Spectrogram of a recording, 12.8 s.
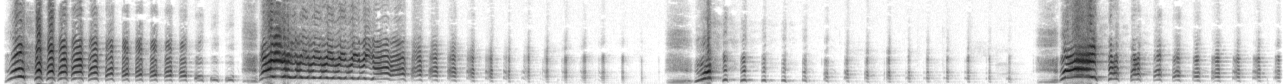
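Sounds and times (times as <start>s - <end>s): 
bizarre laughter: 0.1s - 12.8s.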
